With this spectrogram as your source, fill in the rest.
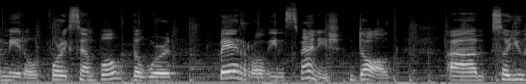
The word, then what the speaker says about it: perro: Separate it in those two syllables and go per-ro, per-ro, per-ro. Instead of perro, because you can't, right.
